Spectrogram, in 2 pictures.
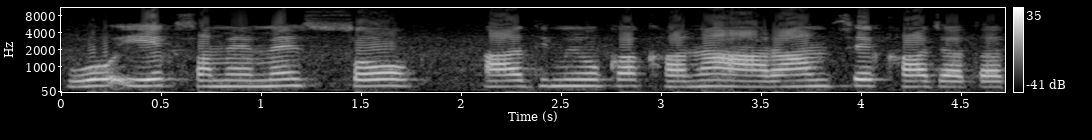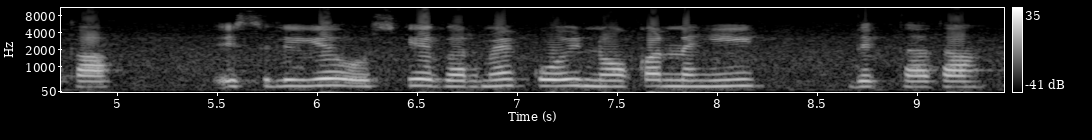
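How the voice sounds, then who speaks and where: A woman narrating a comic storybook tale in a plain, unhurried reading. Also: on the high side, level tone, slight background noise, low-quality recording.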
